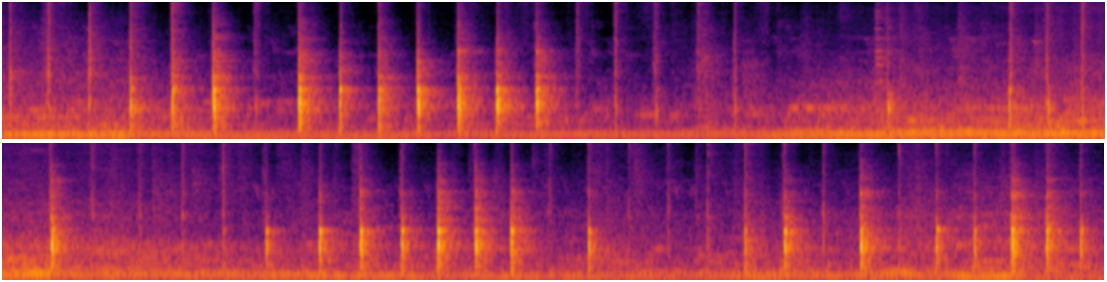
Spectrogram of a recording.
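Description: A long wooden pestle pounds shallots, garlic and chilies in a deep wooden mortar. The sharp knocks come about two to three a second, in runs broken by pauses and a few single strokes, over a steady low hum.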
